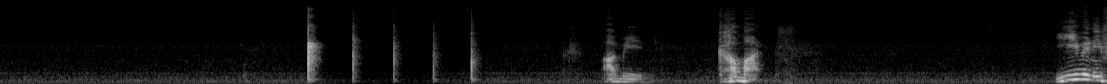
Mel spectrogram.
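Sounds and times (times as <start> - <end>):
sharp hand claps: 3.0 - 4.9.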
